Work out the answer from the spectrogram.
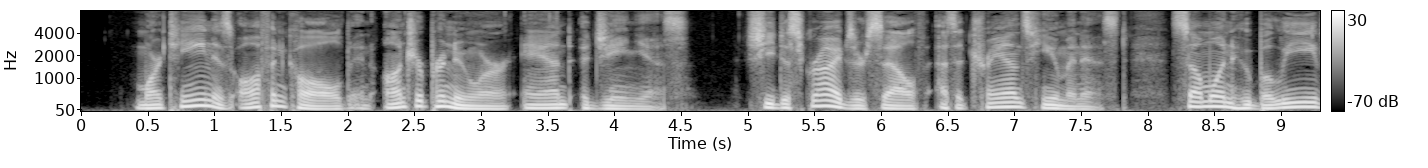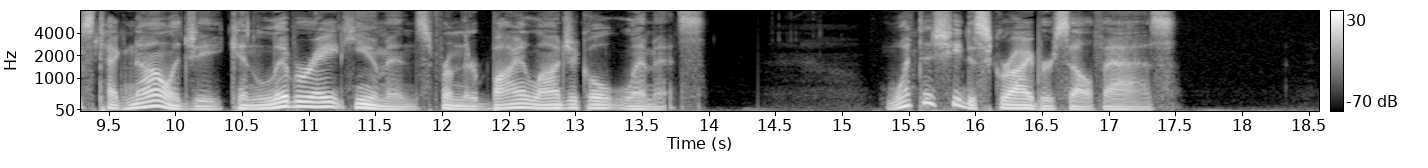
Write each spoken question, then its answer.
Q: What does she describe herself as?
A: She describes herself as a transhumanist.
